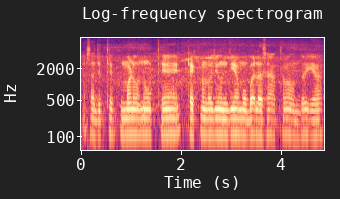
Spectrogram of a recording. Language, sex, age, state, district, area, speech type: Sindhi, male, 30-45, Gujarat, Surat, urban, spontaneous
